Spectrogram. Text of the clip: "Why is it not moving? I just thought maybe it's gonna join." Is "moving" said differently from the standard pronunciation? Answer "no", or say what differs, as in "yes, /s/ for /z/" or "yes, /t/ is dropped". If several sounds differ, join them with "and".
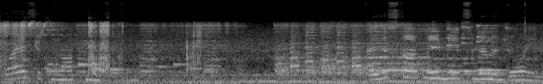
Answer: yes, /v/ is dropped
